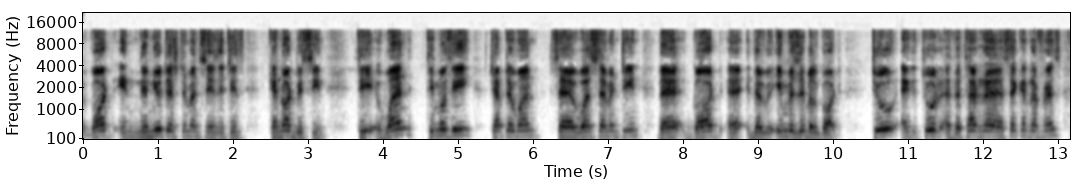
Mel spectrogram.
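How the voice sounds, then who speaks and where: A man hosting his own channel, giving a lecture-style talk. He reads out a string of references slowly and deliberately, with many restarts and fillers, and turns blunt and scolding when he addresses critics. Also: fairly high pitch, a bit bright. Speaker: channel host presenting a religious comparison.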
